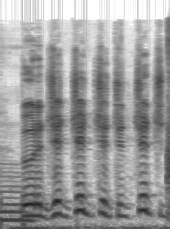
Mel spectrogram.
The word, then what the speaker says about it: Buttigieg: Pete Buttigieg. – How do you say his name? – Buttigieg. – Buttigieg.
